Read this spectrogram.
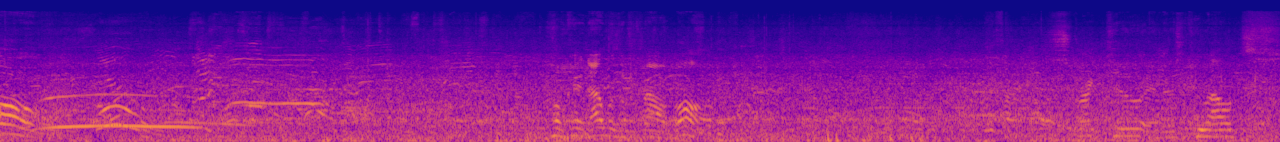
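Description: People in a crowd shout and call out.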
